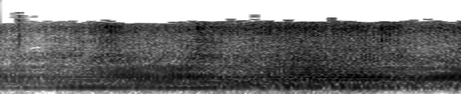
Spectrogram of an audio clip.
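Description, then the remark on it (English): A propeller airplane engine drones steadily overhead, a continuous buzzing hum that swells slightly louder as it approaches, with no voices over it; the plane is following another plane flown by Clint and Barney. “Where did that other plane come from? Look, it's following Clint and Barney.”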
